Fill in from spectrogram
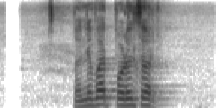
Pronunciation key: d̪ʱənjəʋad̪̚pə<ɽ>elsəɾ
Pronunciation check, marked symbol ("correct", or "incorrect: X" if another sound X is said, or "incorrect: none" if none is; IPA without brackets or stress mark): correct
